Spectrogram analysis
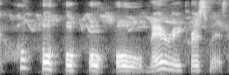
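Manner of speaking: big booming belly laugh; Santa Claus. Shown as a demonstration. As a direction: push out loud ho-ho-hos from the diaphragm. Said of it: "laughing like Santa Claus".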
